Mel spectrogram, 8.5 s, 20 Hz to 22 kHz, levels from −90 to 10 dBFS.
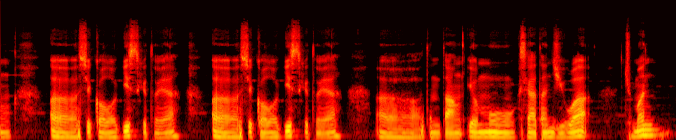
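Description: At 2.35 s a stream segment is repeated: the player fetched or queued the same stretch of speech twice, so about 2.02 s of the programme plays again, running to 4.37 s. A small blip marks the jump back. On a spectrogram this shows as a block of harmonics and formant patterns copied identically side by side. At the seam, a thin vertical broadband line marks where the waveform breaks and restarts mid-cycle.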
